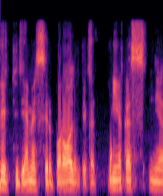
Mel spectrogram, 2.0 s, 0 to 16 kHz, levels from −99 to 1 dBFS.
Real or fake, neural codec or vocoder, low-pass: real; none; 10.8 kHz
